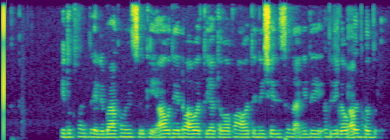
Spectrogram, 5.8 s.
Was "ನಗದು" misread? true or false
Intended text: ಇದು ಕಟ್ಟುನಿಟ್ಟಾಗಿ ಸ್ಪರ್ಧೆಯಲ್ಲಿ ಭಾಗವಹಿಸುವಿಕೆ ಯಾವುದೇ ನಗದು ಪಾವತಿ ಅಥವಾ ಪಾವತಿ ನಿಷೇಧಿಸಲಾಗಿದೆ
true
